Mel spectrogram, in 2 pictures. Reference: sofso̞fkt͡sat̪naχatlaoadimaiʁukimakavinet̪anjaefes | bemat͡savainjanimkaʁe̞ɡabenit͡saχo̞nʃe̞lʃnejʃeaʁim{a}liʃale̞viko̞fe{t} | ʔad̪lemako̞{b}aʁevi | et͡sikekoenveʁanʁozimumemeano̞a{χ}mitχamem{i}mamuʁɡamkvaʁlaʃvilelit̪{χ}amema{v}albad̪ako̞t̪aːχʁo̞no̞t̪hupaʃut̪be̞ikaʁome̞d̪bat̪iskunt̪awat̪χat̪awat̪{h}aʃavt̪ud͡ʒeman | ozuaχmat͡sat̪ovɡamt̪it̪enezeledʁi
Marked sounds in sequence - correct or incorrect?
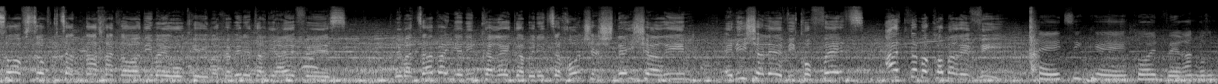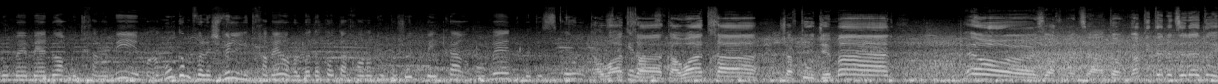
incorrect: e, incorrect: t͡s, incorrect: m, incorrect: ʁ, correct, correct, correct, incorrect: χ

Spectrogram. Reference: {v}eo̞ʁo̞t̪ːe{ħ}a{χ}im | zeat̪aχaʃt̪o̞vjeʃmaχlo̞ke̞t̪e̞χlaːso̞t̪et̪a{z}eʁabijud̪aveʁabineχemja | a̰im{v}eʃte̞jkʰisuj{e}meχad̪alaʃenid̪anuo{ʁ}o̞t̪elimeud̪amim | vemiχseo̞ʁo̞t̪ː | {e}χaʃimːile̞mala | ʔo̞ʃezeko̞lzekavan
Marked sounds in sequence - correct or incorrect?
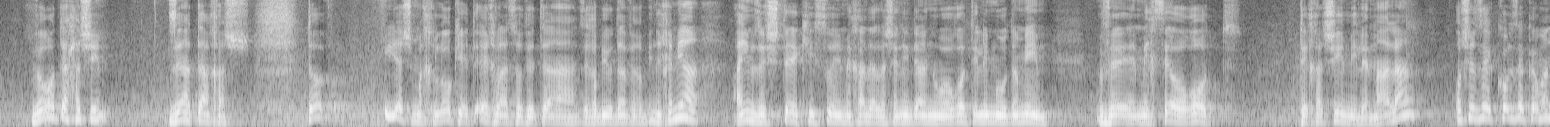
correct, correct, incorrect: ʃ, correct, incorrect: z, incorrect: i, correct, correct

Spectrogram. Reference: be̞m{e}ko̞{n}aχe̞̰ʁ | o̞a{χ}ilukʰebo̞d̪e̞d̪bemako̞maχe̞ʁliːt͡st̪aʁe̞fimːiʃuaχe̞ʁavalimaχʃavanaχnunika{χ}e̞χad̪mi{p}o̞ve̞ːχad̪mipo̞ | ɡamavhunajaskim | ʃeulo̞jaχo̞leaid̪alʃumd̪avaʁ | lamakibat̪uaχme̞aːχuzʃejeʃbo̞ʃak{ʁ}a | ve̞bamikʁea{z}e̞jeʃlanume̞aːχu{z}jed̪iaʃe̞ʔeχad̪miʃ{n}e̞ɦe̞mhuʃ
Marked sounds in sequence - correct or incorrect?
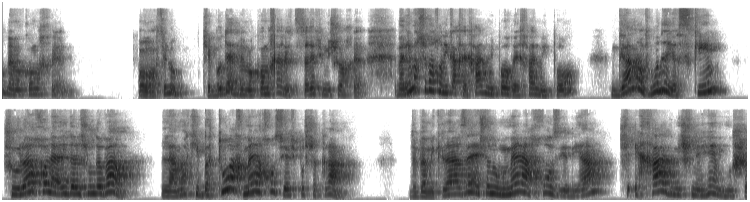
incorrect: a, incorrect: m, incorrect: f, correct, correct, correct, correct, correct, correct

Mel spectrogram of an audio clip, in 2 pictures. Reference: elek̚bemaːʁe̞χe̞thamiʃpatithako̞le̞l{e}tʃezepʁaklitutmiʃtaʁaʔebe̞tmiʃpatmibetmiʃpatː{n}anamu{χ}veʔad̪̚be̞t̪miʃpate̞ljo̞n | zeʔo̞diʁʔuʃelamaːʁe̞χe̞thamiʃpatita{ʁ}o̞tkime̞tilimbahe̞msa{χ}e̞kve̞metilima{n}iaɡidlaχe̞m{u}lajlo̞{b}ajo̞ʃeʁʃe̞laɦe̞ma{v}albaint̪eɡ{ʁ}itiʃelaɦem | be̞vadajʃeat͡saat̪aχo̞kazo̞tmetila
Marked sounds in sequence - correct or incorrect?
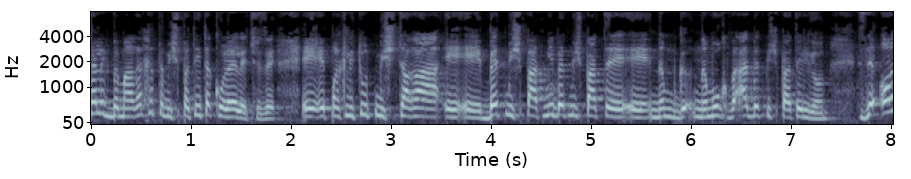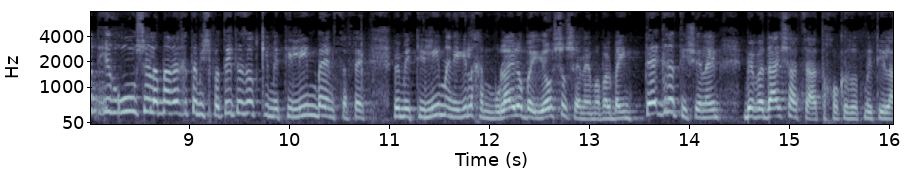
correct, correct, correct, incorrect: z, incorrect: f, correct, correct, correct, correct, correct

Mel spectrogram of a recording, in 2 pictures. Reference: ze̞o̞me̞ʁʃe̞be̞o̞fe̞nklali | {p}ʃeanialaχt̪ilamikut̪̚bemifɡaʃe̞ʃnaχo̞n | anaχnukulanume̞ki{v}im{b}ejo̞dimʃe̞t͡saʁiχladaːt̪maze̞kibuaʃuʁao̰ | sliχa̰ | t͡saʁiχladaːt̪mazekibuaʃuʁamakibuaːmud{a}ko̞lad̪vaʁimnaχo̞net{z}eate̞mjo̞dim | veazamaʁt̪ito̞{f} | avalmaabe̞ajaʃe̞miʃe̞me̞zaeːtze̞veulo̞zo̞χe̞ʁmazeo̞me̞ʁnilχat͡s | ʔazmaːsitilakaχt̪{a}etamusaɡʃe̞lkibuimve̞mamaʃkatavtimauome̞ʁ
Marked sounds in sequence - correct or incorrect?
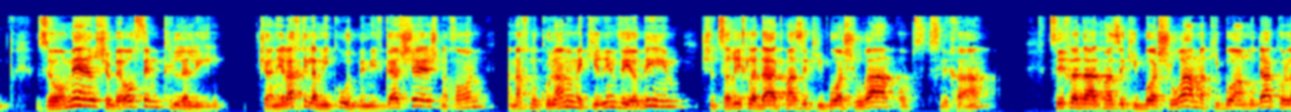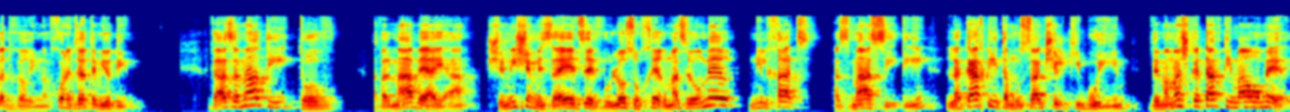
incorrect: k, incorrect: ʁ, incorrect: v, correct, correct, incorrect: v, incorrect: i

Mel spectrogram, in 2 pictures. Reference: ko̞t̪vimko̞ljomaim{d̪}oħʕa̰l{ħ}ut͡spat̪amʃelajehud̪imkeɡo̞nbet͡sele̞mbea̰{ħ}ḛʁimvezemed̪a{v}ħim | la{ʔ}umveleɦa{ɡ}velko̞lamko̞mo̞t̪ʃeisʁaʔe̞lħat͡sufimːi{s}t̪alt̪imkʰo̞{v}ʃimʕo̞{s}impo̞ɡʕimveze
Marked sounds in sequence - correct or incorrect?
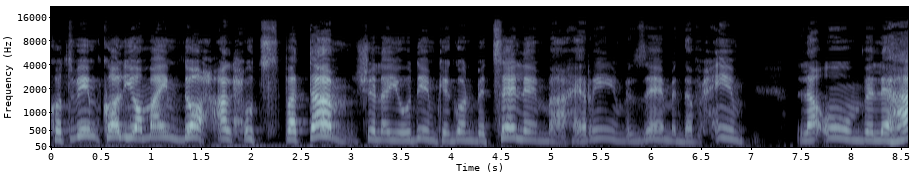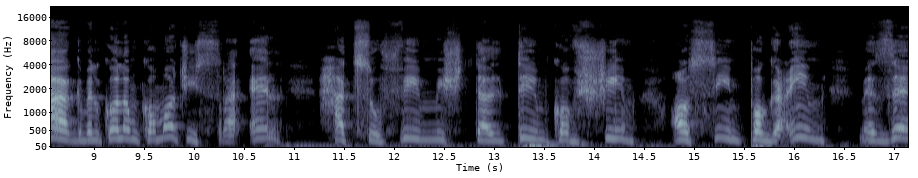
correct, correct, correct, correct, correct, correct, incorrect: ʃ, correct, correct

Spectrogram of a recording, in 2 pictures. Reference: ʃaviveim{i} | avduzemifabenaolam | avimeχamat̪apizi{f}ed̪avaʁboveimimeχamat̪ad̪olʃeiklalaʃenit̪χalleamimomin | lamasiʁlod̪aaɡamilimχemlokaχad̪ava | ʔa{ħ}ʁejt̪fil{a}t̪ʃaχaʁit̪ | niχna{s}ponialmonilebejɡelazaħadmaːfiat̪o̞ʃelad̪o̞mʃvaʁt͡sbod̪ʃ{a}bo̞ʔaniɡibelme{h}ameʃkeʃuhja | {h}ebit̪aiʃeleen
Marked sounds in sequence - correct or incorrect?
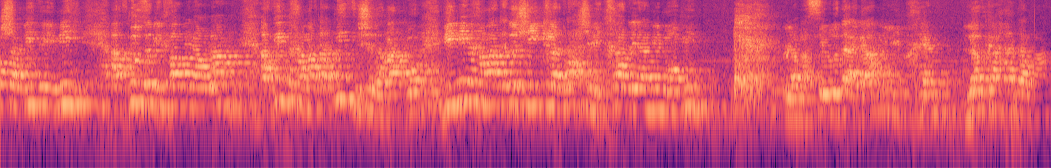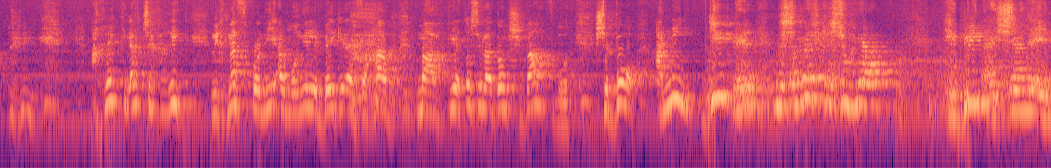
correct, incorrect: ʃ, incorrect: χ, correct, correct, incorrect: e, incorrect: ʃ, correct

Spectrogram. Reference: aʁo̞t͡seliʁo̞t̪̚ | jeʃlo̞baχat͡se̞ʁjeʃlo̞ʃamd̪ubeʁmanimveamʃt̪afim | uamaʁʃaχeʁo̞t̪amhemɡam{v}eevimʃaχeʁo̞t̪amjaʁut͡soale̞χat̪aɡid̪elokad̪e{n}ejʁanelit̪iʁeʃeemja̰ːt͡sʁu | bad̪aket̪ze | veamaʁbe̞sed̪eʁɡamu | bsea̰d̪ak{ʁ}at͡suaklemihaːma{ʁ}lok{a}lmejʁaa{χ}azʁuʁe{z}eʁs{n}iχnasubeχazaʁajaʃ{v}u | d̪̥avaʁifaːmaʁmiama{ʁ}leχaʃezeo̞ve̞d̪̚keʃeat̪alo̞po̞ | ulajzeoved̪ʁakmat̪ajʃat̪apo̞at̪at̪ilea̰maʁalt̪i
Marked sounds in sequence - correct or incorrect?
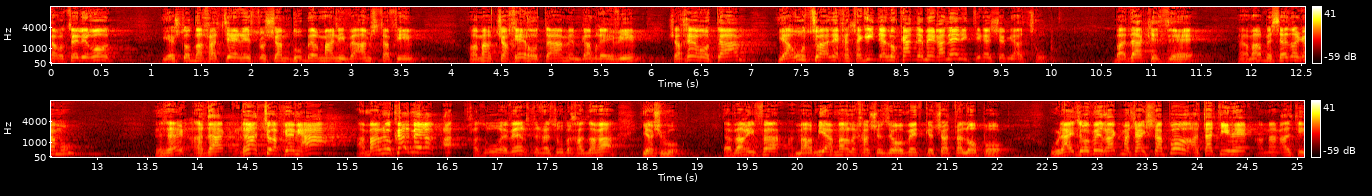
incorrect: ʁ, incorrect: m, correct, correct, correct, correct, incorrect: v, correct, correct, correct

